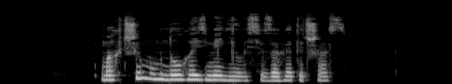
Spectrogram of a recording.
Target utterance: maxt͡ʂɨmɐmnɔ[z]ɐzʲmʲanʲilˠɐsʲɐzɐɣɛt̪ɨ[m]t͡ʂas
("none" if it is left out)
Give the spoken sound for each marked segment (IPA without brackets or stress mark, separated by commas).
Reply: ɣ, none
